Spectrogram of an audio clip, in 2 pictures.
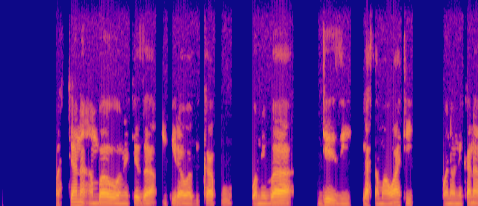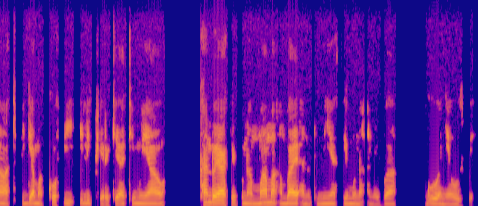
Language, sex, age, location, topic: Swahili, male, 18-24, Kisumu, government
